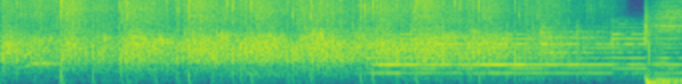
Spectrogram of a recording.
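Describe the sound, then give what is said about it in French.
A large audience claps and cheers steadily throughout, acclaiming God after a closing prayer, a dense, sustained wash of applause, while a held keyboard tone rises beneath it midway before the sound cuts off abruptly. “Acclamez votre Dieu.”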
